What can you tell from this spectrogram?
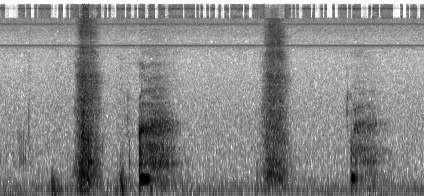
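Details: Sneezing fit: two sneezes in quick succession, each a sharp in-breath followed by a burst of air and voice.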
